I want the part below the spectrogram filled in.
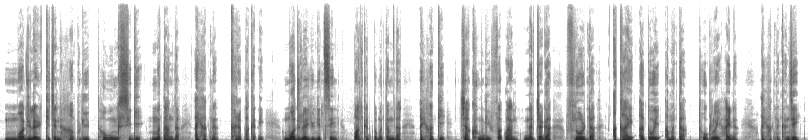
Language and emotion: Manipuri, fearful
